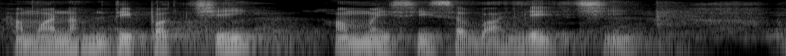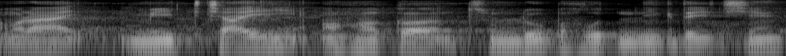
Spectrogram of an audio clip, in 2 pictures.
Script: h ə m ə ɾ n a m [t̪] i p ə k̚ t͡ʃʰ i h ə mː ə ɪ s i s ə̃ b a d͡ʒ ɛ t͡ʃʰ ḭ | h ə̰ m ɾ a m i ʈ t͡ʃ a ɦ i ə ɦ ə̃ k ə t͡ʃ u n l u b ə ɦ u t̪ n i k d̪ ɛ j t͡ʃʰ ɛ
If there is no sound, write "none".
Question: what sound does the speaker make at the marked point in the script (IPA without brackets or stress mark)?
d̪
